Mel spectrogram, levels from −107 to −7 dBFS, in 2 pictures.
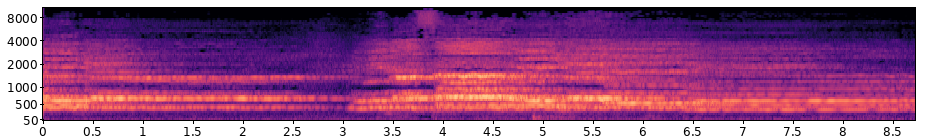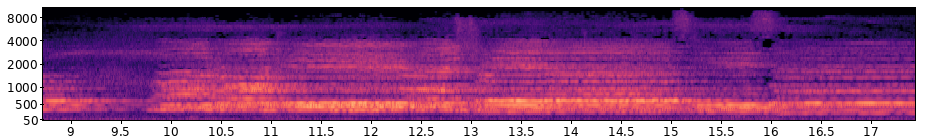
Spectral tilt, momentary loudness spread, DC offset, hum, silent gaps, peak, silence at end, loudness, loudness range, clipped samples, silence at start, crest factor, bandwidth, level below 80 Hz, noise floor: -3 dB/octave; 15 LU; under 0.1%; none; none; -10 dBFS; 0 s; -31 LUFS; 12 LU; under 0.1%; 0 s; 20 dB; 9.8 kHz; -72 dBFS; -55 dBFS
